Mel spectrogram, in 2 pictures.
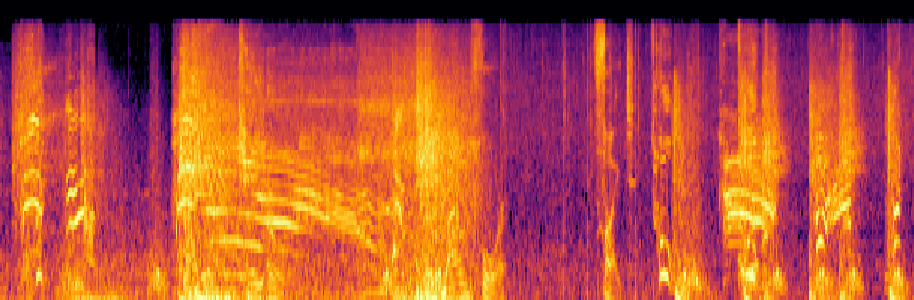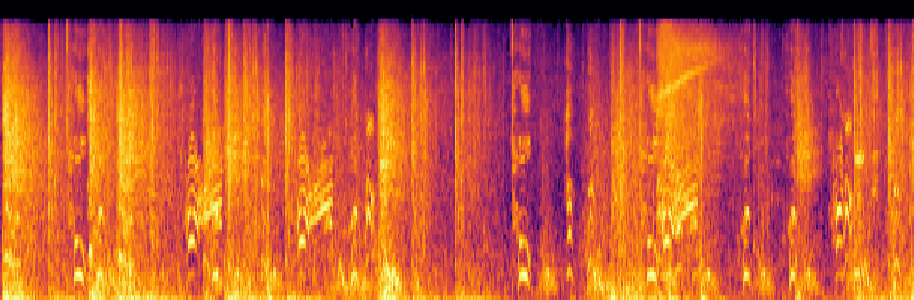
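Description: Punches and kicks land with sharp thuds in a video game fight.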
